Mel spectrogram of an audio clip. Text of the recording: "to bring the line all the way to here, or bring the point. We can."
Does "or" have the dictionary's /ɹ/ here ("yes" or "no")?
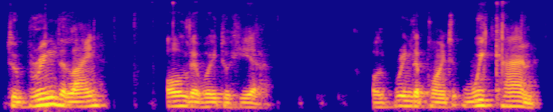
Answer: no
